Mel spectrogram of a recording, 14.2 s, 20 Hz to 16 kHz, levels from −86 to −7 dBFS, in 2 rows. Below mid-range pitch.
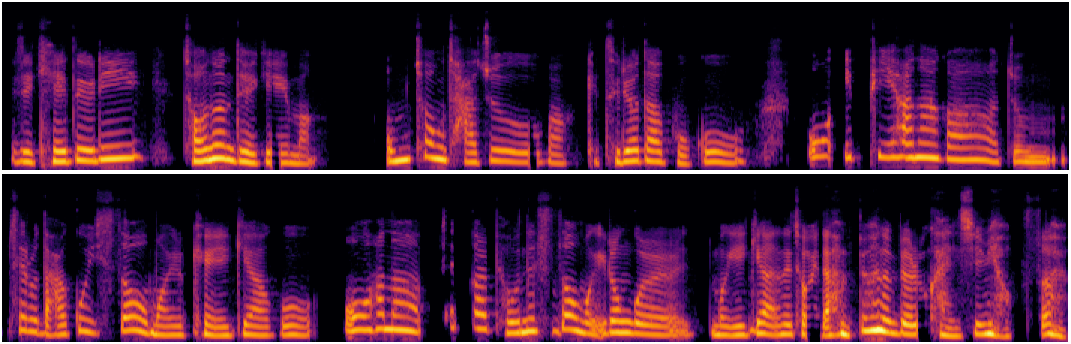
No: high, 225 Hz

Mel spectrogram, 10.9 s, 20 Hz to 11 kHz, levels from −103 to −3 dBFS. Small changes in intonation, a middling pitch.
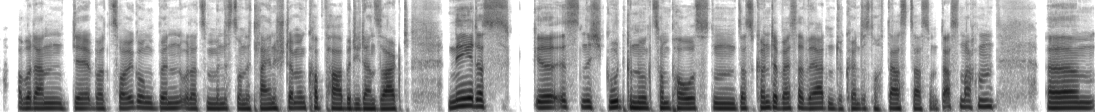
Yes: narrow, 2.3 semitones; medium, 145 Hz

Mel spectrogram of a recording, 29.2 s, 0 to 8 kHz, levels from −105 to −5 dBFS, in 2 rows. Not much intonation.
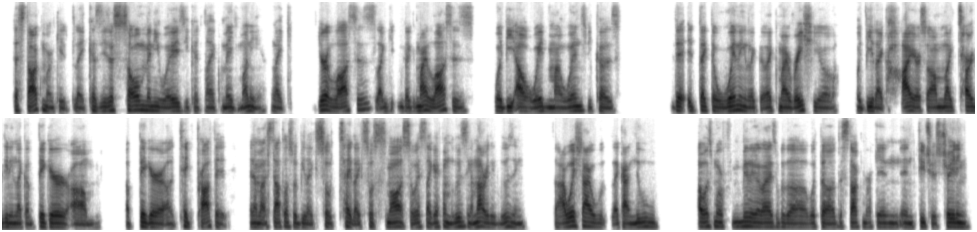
Yes: narrow, 2.3 semitones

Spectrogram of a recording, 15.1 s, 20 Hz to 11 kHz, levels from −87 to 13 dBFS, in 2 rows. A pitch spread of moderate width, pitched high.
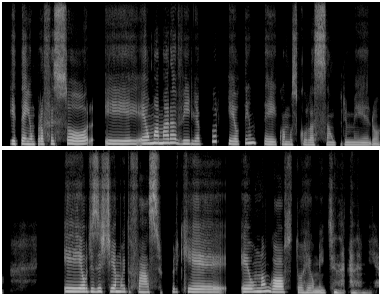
Yes: average, 4.7 semitones; high, 220 Hz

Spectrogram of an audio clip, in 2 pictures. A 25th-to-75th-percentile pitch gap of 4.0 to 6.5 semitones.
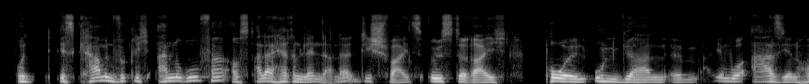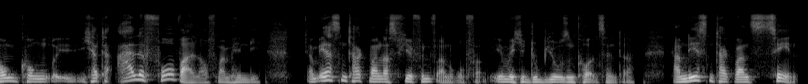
Yes: average, 4.7 semitones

